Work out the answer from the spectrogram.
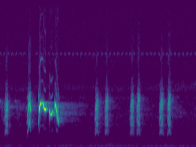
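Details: Sooty-headed bulbul being trained, opening with a single chip, then a liquid, bubbling whistled phrase, followed by three pairs of short dry chips spaced about half a second apart.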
